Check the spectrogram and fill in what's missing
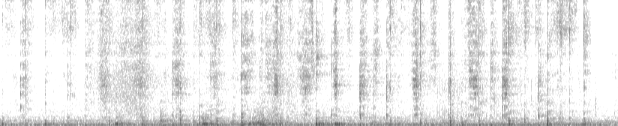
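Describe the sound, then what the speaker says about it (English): Baking powder and salt whisked lightly into flour in a bowl: soft, quiet, rapid scraping and light clinking taps of a whisk against the bowl, continuing in an irregular rhythm. "we're going to add our baking powder and our salt into our flour and lightly whisk it till it becomes unified."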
